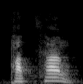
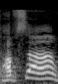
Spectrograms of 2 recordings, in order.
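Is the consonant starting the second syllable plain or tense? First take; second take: plain; tense. First: The second syllable starts with a plain s sound. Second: The second syllable starts with a tense s sound. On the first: The speaker calls it wrong. "밥상 이렇게 발음해요" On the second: The speaker calls it right. "그냥 밥상이야 밥상"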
